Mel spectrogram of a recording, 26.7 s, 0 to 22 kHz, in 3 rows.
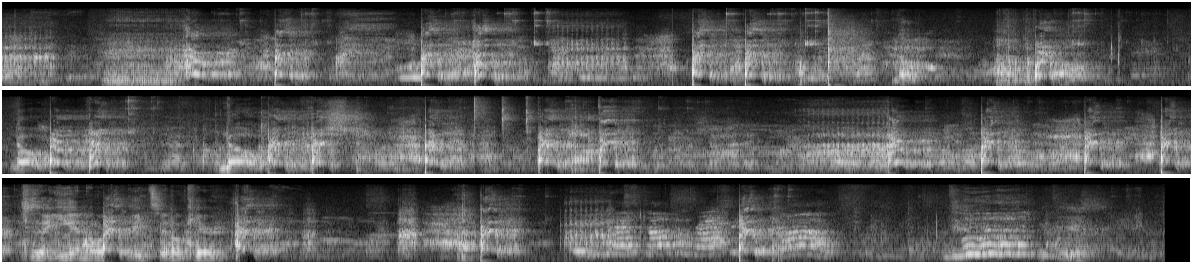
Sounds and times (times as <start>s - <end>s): Canidae, dogs, wolves: 1.3s - 8.2s, 9.2s - 14.3s, 14.9s - 18.0s, 18.6s - 22.6s, 23.3s - 23.8s
Bark: 1.4s - 2.4s, 3.1s - 3.9s, 5.2s - 5.9s, 7.7s - 8.0s, 9.3s - 9.9s, 10.9s - 11.5s, 12.1s - 13.7s, 15.6s - 18.0s, 18.6s - 18.8s, 19.6s - 20.0s, 21.4s - 21.8s, 23.4s - 23.8s.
